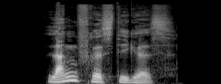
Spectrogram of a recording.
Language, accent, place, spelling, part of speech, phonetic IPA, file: German, Germany, Berlin, langfristiges, adjective, [ˈlaŋˌfʁɪstɪɡəs], De-langfristiges.ogg
- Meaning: strong/mixed nominative/accusative neuter singular of langfristig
